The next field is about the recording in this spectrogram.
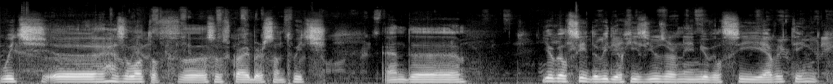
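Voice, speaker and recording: With noticeable background noise behind him, a man of medium pitch speaks in a Bosnian accent at a fairly slow pace, his intonation monotone and flat. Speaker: gaming YouTuber. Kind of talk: video intro monologue. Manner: halting, many fillers.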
